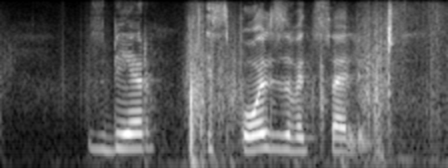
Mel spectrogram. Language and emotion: Russian, neutral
